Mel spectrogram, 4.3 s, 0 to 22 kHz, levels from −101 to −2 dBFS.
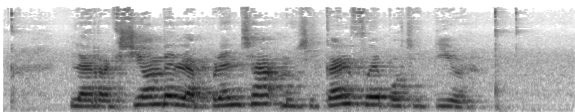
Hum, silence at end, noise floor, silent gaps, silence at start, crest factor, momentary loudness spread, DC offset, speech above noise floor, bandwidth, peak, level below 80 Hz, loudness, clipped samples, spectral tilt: none; 0.6 s; -51 dBFS; none; 0.1 s; 16 dB; 13 LU; under 0.1%; 35 dB; 16.5 kHz; -2 dBFS; -68 dBFS; -16 LUFS; under 0.1%; -4.5 dB/octave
